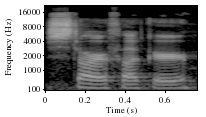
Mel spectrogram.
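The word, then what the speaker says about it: STRFKR: It's just letters. Yeah, but it's pronounced Starfucker.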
